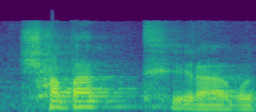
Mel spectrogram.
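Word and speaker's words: שבת: 그래서 안식일이라고 그런 거는 히브리어 발음으로는 샤바트라고 되어 있거든요.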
